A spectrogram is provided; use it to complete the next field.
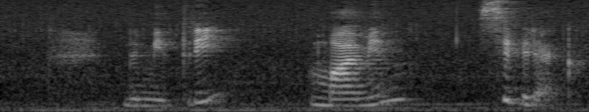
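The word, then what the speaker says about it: Дмитрий Мамин-Сибиряк: kind of region so dmitry mamin dimitri mayment dmitry mamin sibirek so he is from my region uh next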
